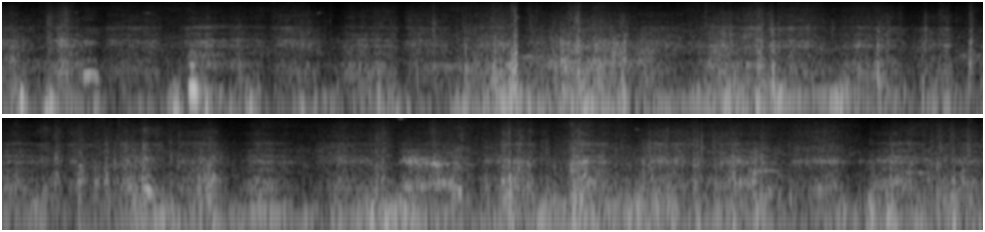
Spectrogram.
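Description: Mountain bike riding fast down a rough dirt trail: a steady rumble of tyres and air over the camera, with constant clicks, knocks and rattles from the bike jolting over roots and rocks.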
